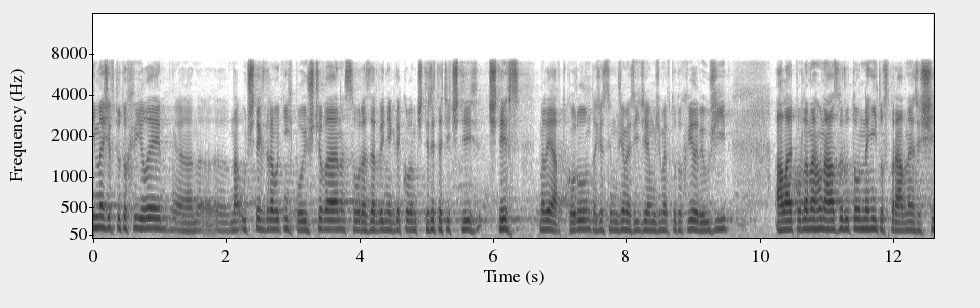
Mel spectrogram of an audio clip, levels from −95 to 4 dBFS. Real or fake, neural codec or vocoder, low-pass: real; none; 7.2 kHz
